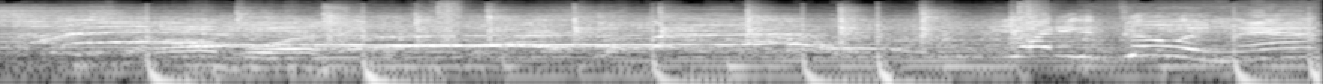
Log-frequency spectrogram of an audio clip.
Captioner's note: customers cheering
